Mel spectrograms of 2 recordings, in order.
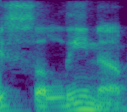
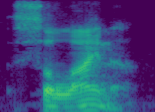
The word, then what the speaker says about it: Salina: A lot of people mispronounce this and say Selena, but it's actually pronounced Selina, right?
